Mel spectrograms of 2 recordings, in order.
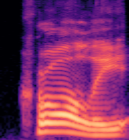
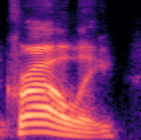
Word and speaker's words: Crowley: were using the pronunciation, the Cork, I think, pronunciation of Crawley as opposed to Crowley. And most are saying Crowley.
